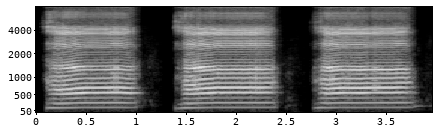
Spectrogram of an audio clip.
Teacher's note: হা হরফটি কণ্ঠনালীর শুরু হইতে উচ্চারিত হয়।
